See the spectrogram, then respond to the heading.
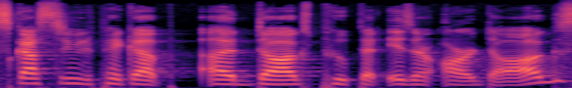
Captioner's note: none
